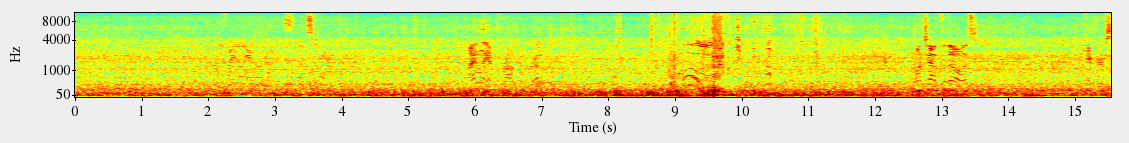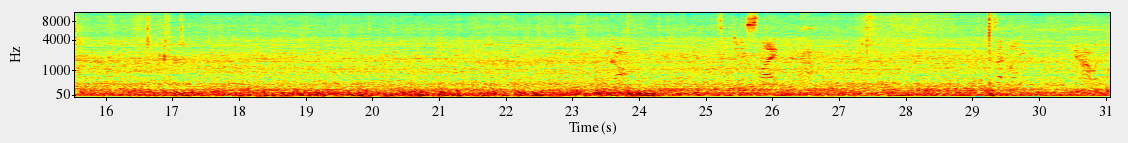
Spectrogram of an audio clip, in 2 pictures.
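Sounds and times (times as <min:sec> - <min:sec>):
engine and tyres rumbling: 0:00.0 - 0:31.0.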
